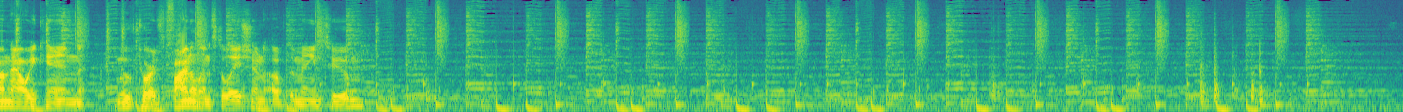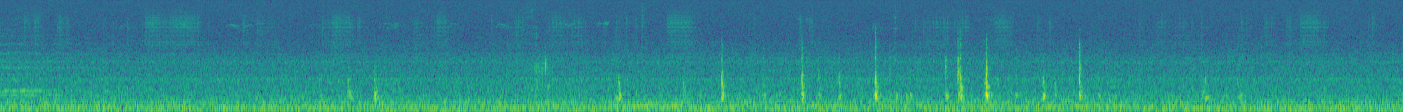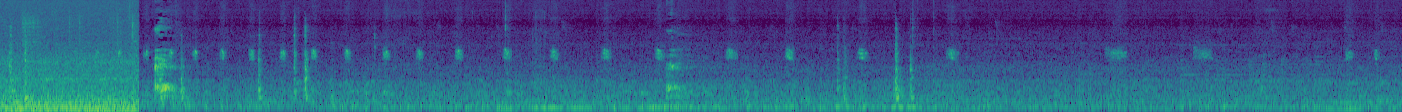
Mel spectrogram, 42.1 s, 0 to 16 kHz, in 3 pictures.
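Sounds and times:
outdoor background noise: 0.0s - 42.0s
faint high chirp: 40.0s - 40.2s.

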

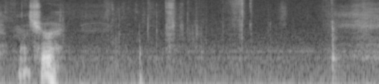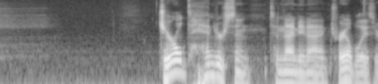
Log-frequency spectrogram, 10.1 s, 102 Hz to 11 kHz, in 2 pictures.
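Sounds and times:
cards sliding against each other: 1.4s - 4.6s.

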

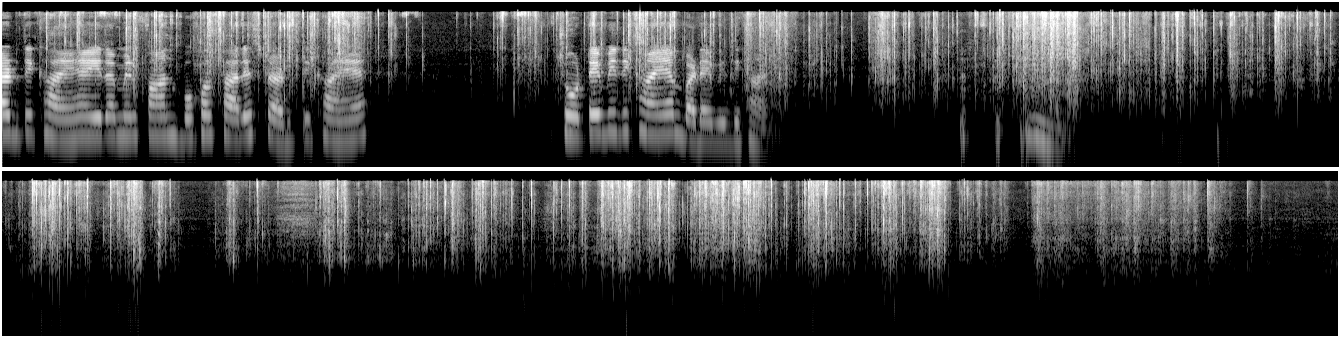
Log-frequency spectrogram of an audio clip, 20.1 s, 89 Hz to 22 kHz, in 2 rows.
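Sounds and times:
packaging crinkling: 0.2s - 19.6s.

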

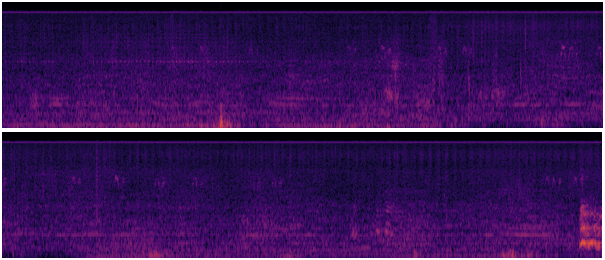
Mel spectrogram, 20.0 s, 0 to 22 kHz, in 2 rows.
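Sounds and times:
faint pigeon cooing: 0.0s - 15.0s, 17.9s - 20.0s.

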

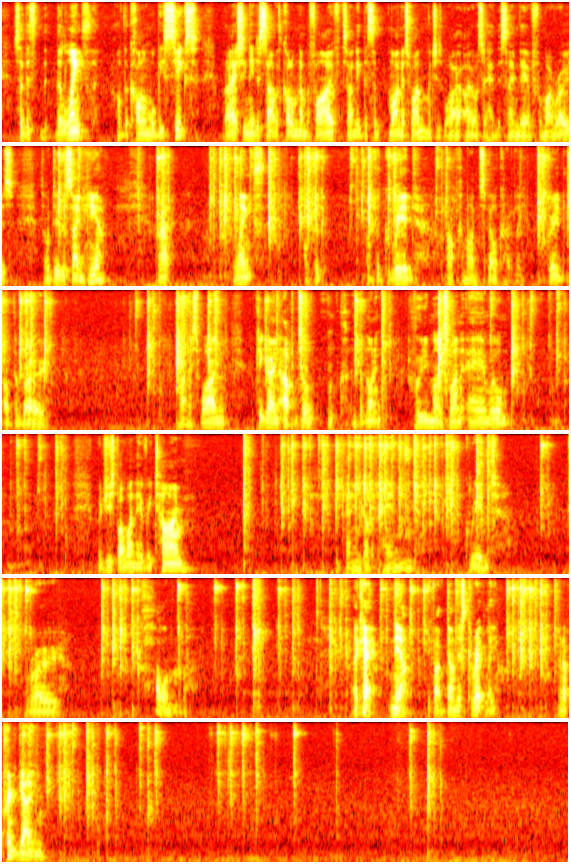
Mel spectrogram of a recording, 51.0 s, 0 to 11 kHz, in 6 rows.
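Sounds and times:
computer keyboard typing: 9.3s - 9.9s, 10.5s - 15.3s, 16.3s - 17.9s, 18.8s - 21.7s, 22.3s - 26.6s, 29.1s - 32.9s, 33.6s - 34.5s, 35.5s - 41.0s, 41.6s - 42.4s, 43.2s - 45.0s, 45.6s - 47.6s, 48.5s - 49.2s.

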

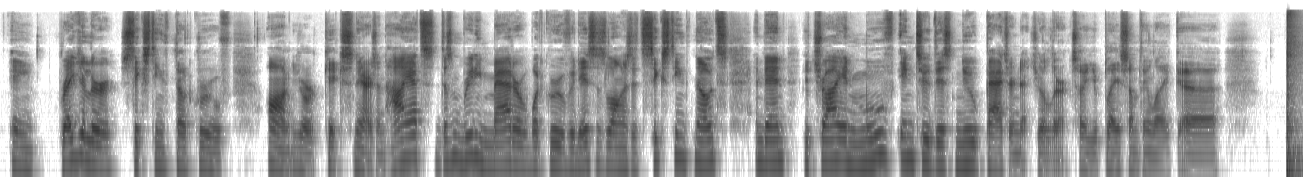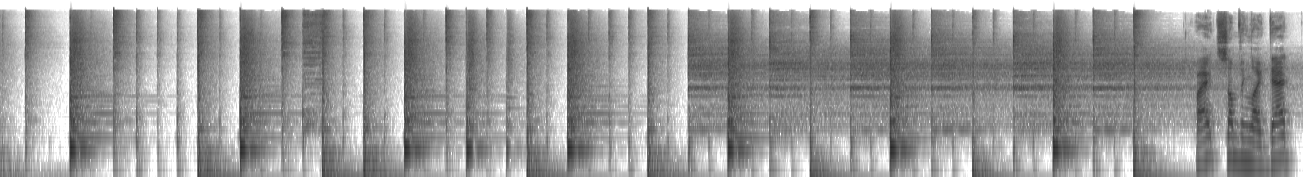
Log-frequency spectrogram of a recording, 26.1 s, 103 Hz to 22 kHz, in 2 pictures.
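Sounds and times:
drum groove: 12.8s - 26.0s.

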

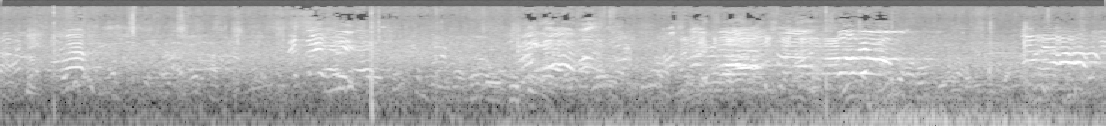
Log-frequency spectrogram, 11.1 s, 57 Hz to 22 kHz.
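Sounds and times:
steady low rumble: 8.1s - 11.0s.

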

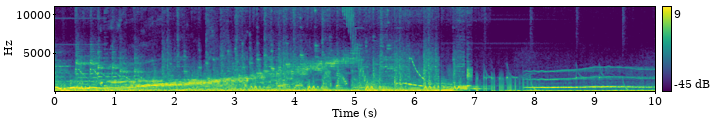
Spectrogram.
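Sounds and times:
electronic theme music: 0.0s - 10.0s.

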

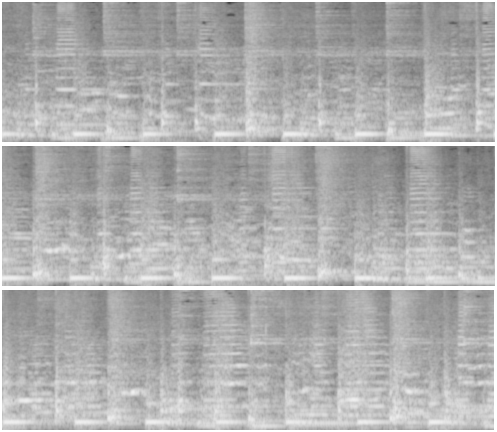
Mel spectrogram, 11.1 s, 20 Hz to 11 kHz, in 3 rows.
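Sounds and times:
drums: 0.0s - 11.0s
hand percussion: 0.0s - 11.0s
trumpet leading: 0.0s - 11.0s.

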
